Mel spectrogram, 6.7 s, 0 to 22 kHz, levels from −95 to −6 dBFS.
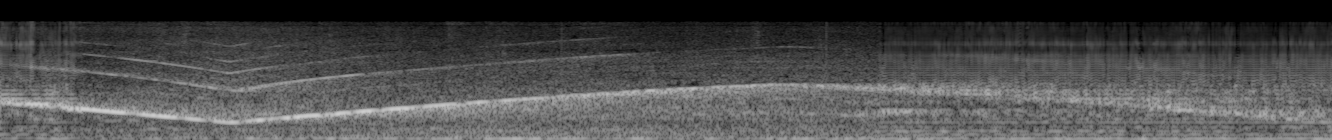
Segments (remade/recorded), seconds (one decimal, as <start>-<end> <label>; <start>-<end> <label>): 0.0-0.4 remade; 0.4-4.4 recorded; 4.4-6.7 remade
